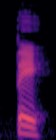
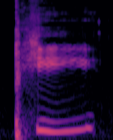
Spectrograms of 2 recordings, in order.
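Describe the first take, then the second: First: The p is released softly without a pop. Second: The p is released with a strong pop. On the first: "a lot softer ... without that kind of a pop sound" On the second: "In English we say P, and we really make a P sound"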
